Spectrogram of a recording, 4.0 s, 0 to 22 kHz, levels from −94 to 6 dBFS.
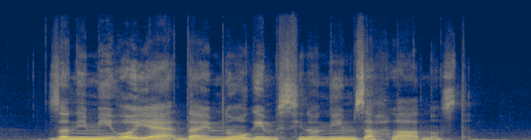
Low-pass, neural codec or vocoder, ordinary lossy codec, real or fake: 19.8 kHz; vocoder, 44.1 kHz, 128 mel bands, Pupu-Vocoder; none; fake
